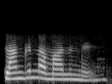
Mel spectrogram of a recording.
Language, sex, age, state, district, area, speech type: Bodo, female, 45-60, Assam, Chirang, rural, conversation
